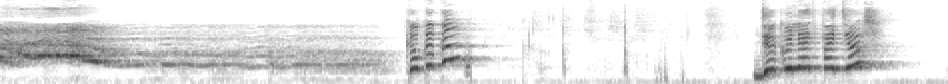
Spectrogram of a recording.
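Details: Indoors before a walk, the basenji Makena answers back with a long, sliding, wavering wail, then after a quiet pause two bursts of rapid yodelled yips that rise in pitch. A woman speaks Russian about a walk.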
